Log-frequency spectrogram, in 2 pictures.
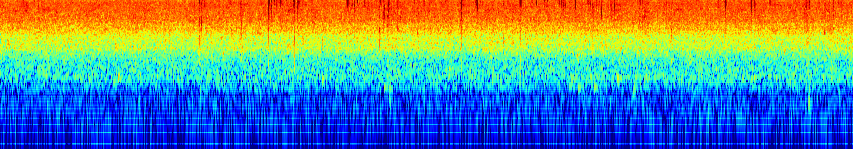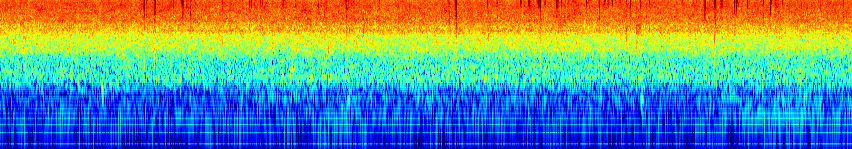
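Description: Gray squirrel cracking and chewing sunflower seeds close by: irregular, sharp little clicks over a steady outdoor hiss.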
